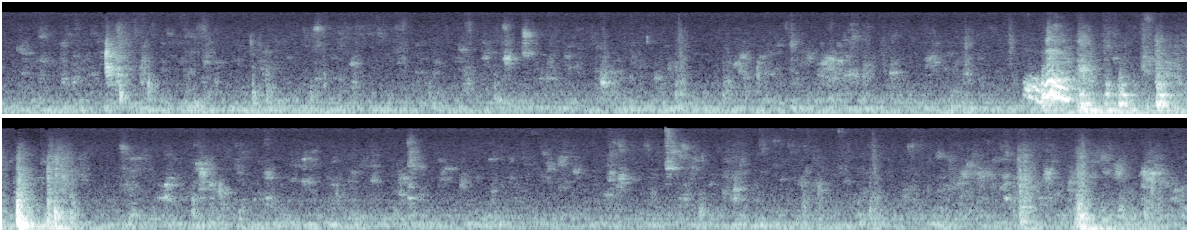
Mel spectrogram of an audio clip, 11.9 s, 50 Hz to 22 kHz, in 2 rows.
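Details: Red tabby-and-white male kitten, rescued at one day old and raised indoors in a cat room, on day 62 of care: one falling, curved meow-like cry near the middle, surrounded by thumps, rustling and play noises.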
